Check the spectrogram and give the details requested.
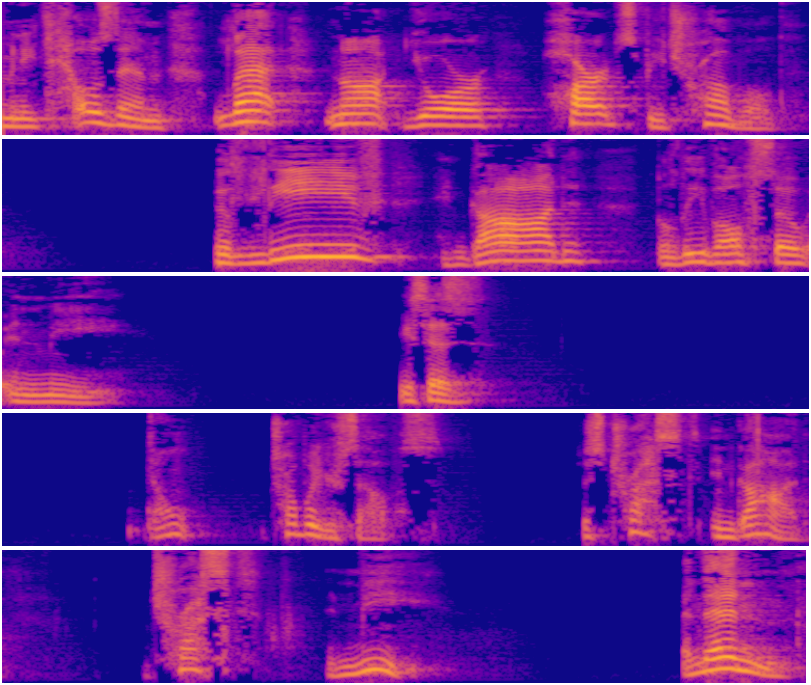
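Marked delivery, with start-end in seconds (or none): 1.1-8.7 gentle reassurance. A narrator's reading. Jesus comforts his troubled disciples, slow and gentle. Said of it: "Jesus seeks to encourage them". 12.8-18.3 much softer, slow and tender; quiet reassurance. A narrator's reading. Preacher paraphrases Jesus soothing the disciples, soft and tender. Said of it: "Jesus seeks to encourage them".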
